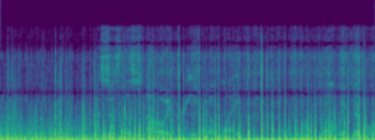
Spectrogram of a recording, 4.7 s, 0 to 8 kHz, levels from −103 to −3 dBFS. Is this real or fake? real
